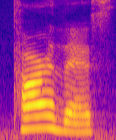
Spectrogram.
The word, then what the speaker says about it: tardes: If you have to say tardes, tardes, tardes, you will be more understood than if you try to say an English D here, tardes, and you will start to approximate the correct Spanish pronunciation.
